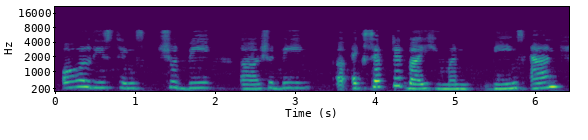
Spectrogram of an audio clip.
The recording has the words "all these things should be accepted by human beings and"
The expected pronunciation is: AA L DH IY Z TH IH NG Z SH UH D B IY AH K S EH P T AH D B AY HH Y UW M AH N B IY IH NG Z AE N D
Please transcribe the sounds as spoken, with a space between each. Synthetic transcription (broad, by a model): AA L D IY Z T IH NG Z SH UH D B IY AH K S EH P T AH D B AY HH Y UW M AH N B IY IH NG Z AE N D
